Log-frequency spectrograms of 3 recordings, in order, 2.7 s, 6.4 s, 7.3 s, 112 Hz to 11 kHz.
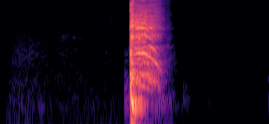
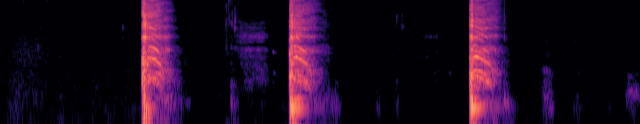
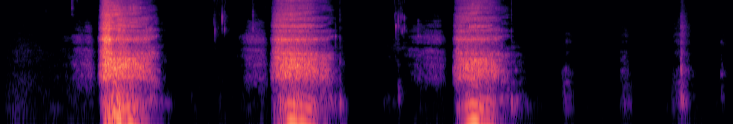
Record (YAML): cough_length: 2.7 s
cough_amplitude: 32768
cough_signal_mean_std_ratio: 0.25
three_cough_length: 6.4 s
three_cough_amplitude: 32768
three_cough_signal_mean_std_ratio: 0.23
exhalation_length: 7.3 s
exhalation_amplitude: 32735
exhalation_signal_mean_std_ratio: 0.32
survey_phase: beta (2021-08-13 to 2022-03-07)
age: 65+
gender: Male
wearing_mask: 'No'
symptom_none: true
smoker_status: Never smoked
respiratory_condition_asthma: false
respiratory_condition_other: false
recruitment_source: REACT
submission_delay: 2 days
covid_test_result: Negative
covid_test_method: RT-qPCR
influenza_a_test_result: Negative
influenza_b_test_result: Negative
